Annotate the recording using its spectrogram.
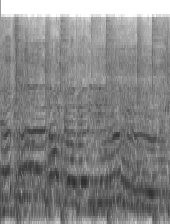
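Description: A group of worship singers, men and women, singing a song together over a steady beat with hand claps.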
